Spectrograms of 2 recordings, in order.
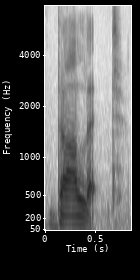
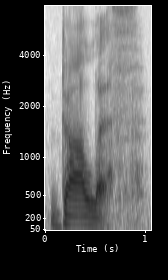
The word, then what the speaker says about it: dalet: now by the way you notice that there's an h after the t but that doesn't make it daleth daleth no it's dalet dalet the h after the t indicates in this case that we're pronouncing it with an aspiration dalet instead of dalit and cutting it off now without the doggish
